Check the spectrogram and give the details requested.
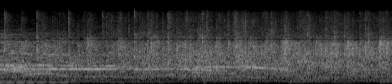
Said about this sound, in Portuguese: Aplauda ele bem forte.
